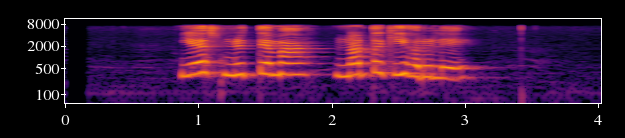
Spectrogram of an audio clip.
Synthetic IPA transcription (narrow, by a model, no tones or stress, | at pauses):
jesmrit̪jʌmanʌrt̪ʌkiɦʌɾule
